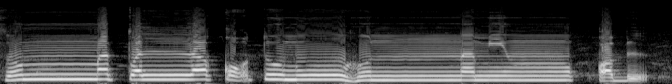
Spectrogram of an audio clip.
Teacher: دیکھیں میم میں غنہ کریں گے, ثم تو آپ کو موٹا پڑھیں اور قاف میں قلقلہ کریں, یہاں نون مشدد سے غنہ کریں.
